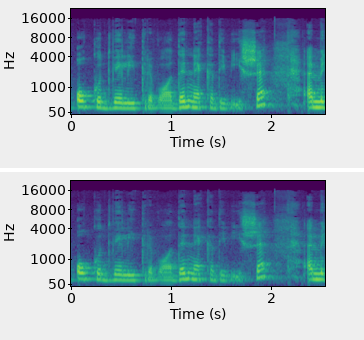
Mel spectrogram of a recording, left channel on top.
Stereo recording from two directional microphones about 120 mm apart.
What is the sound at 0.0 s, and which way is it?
Speech, 25° left (ahead or behind).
